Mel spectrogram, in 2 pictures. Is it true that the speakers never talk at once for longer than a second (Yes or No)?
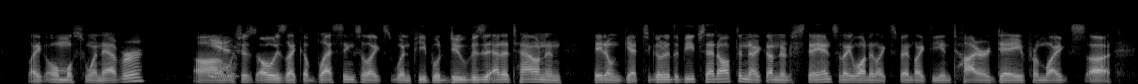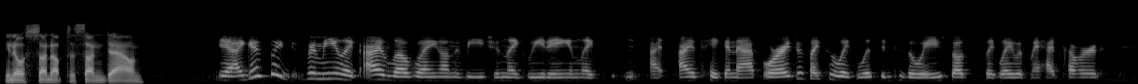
Yes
